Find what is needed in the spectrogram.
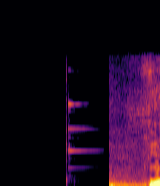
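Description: A single short bright ding a little under a second in: the chime sound effect of an animated subscribe button. It rings briefly and fades, and then a steady background noise comes in with narration starting near the end.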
